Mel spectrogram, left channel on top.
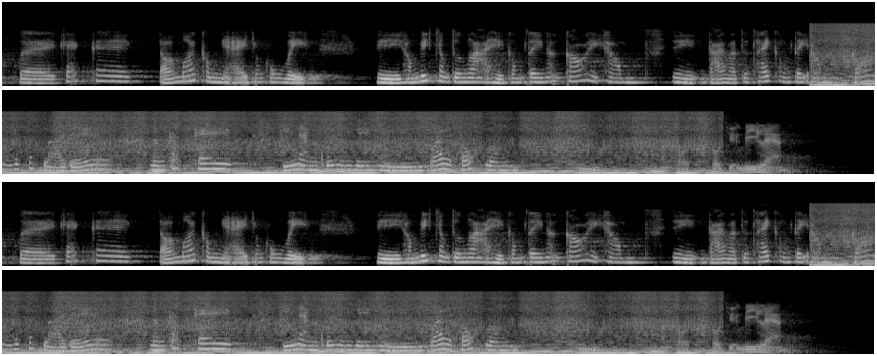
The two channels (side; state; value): both; identical; correlation 1.00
